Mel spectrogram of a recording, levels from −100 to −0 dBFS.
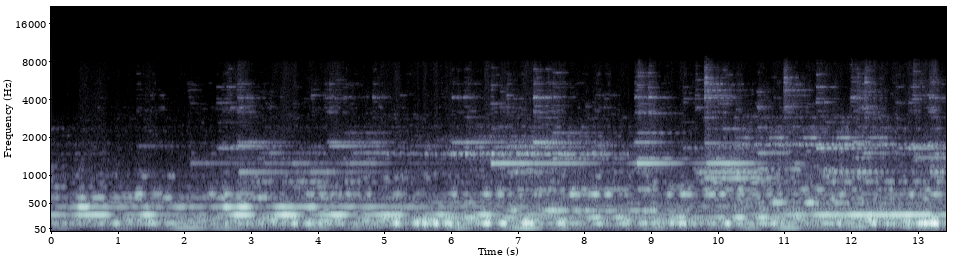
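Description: Throughout, a noise suppressor applied to music or sounds treats sustained material as noise, swinging the level by around 10 dB so held sound pumps and thins. Sound cut by the noise suppressor sinks at 0.0–0.39 s, 1.04–1.28 s, 1.59–1.76 s, 2.22–2.57 s, 4.49–4.89 s, 5.28–5.44 s, 9.17–9.34 s and 9.59–9.8 s, dropping about 5 to 7 dB, all through a call path band-limited at 8 kHz.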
